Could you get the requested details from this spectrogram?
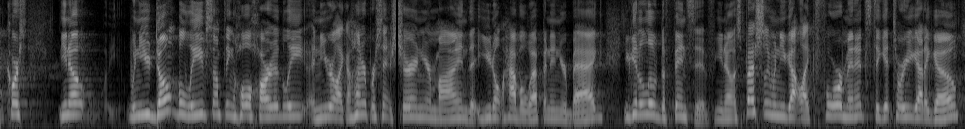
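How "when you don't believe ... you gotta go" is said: normal talking voice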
